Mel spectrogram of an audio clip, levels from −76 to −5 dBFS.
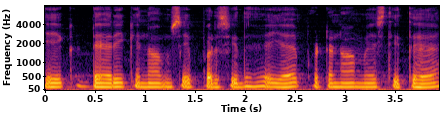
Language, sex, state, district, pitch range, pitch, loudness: Hindi, male, Bihar, Vaishali, 140-150 Hz, 140 Hz, -18 LUFS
